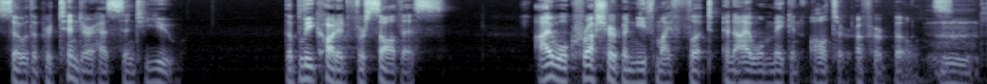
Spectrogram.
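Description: In a very clean recording with a silent background, a man performs a put-on character voice at a fairly low pitch and a moderate pace. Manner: menacing, contemptuous.

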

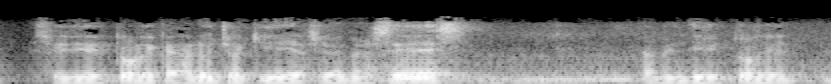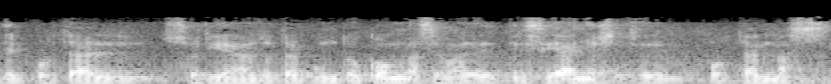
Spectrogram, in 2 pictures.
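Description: A man speaks at a moderate pace and medium pitch with fairly even intonation. Noticeable background noise and audible room echo fill the recording. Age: 50s. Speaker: journalist and TV channel director. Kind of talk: interview.

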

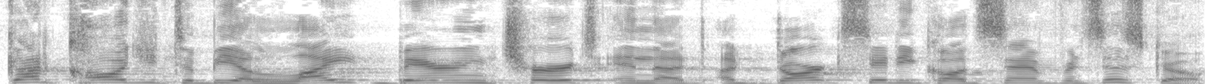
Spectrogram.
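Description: An animated, raised and projected voice with a bright, sharp tone moves at a fairly quick pace with ordinary pitch variation amid audible room echo. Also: man. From Louisiana. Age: 30s. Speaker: pastor. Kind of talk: sermon. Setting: church.

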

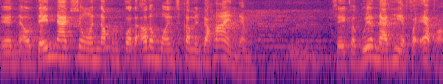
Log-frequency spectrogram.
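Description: A woman with a New York accent, medium pitch and ordinary pitch variation, fairly slow pace, over noticeable background noise. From Brooklyn, New York. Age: 60s. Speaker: retired city worker. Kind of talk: oral history interview. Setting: senior center.

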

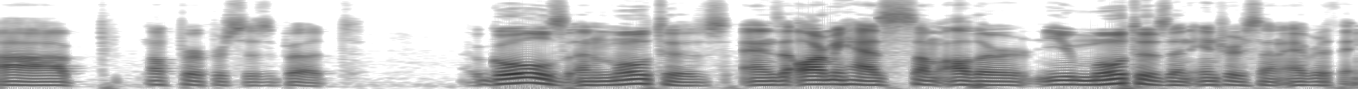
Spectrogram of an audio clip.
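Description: A man with an Arabic accent speaks at a moderate pace with ordinary pitch variation. The sound is dry and close with no echo, and the recording is very clean with a silent background. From Egypt. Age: 20s. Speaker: math PhD student. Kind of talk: casual chat.

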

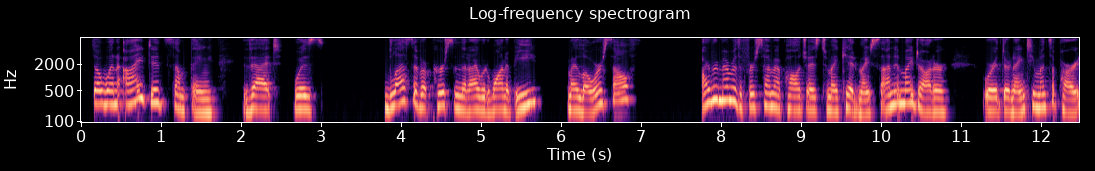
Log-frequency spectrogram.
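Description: Against a quiet background, a woman with an ordinary speaking voice talks at a fairly quick pace, a medium pitch and lively intonation. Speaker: author and healer. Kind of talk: casual interview chat.

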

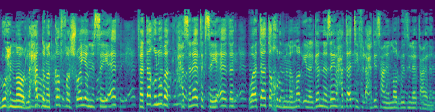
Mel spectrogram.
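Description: A man's high voice, with typical rises and falls, comes through noticeable background noise. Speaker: preacher. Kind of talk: religious lesson.

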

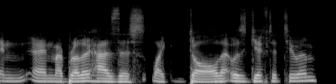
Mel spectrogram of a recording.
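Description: A man with a fairly high pitch and an unremarkable speaking voice talks at a moderate pace. The recording is dry, close and very clean, with no echo and a silent background. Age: 30s. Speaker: movie podcast co-host. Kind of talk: casual chat.

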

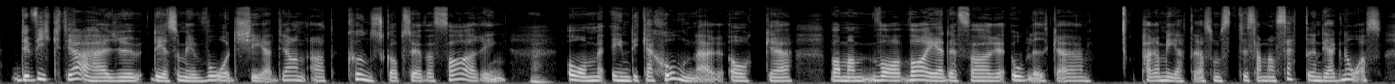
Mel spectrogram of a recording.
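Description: The recording is very clean and the background silent. A woman talks very slowly. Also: fairly low pitch for a woman, ordinary pitch variation. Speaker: regional politician. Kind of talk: interview. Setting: podcast studio.

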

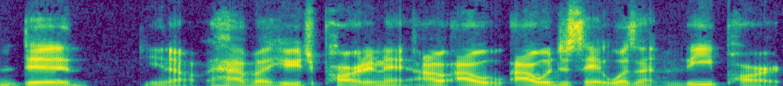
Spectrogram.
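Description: This man has an unremarkable speaking voice, fairly low in pitch with fairly even intonation, at a fairly quick pace. The sound is dry and close with no echo, against a quiet background. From Texas, near Dallas. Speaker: entrepreneur and documentary filmmaker. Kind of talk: casual interview.

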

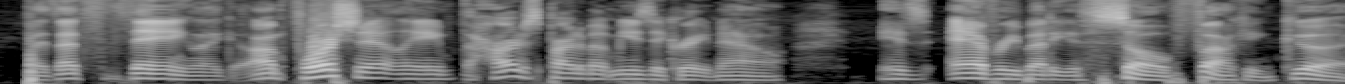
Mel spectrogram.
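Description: A man with a Canadian accent and an ordinary speaking voice talks at medium pitch and moderate pace, with lively intonation and big swings in loudness. The recording is very clean, with a silent background. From Ottawa, Ontario, Canada. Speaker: DJ and music producer. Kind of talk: casual interview chat.

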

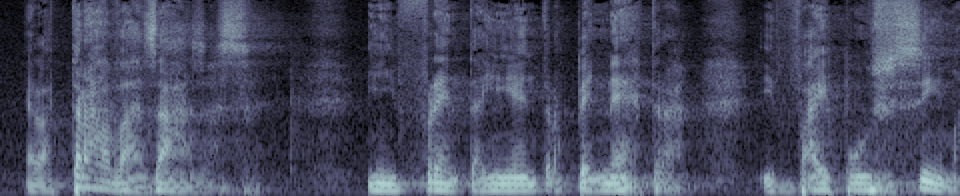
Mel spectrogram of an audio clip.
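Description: Somewhat breathy and fairly low-pitched, a man speaks at a very slow pace with audible room echo. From Ghana. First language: English (speaking Portuguese). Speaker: guest pastor. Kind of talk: sermon.

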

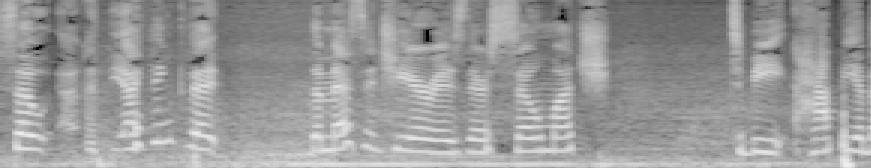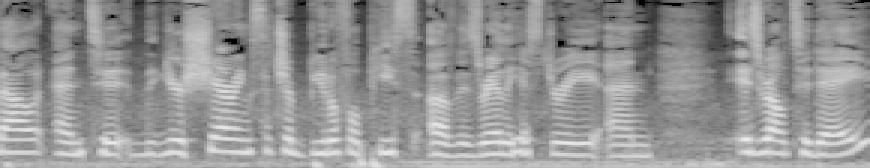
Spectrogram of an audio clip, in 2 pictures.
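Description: In a plain, everyday voice, a woman speaks at a fairly high pitch and a fairly slow pace, with ordinary pitch variation. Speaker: radio reporter host. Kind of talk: interview on location. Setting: outdoors street.

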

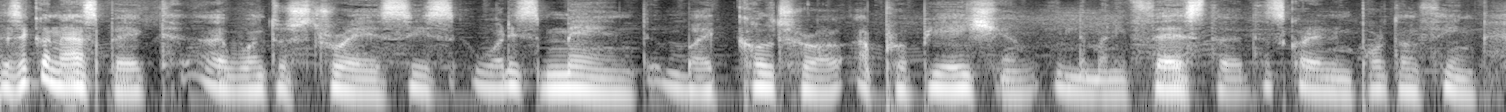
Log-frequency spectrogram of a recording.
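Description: A somewhat breathy male voice at a moderate pace, with ordinary pitch variation, hardly any pauses and a dry, close sound with no echo. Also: medium pitch for a man. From Galicia, Spain. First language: Spanish or Galician. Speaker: DJ and record label co-founder. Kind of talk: casual conversation.

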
